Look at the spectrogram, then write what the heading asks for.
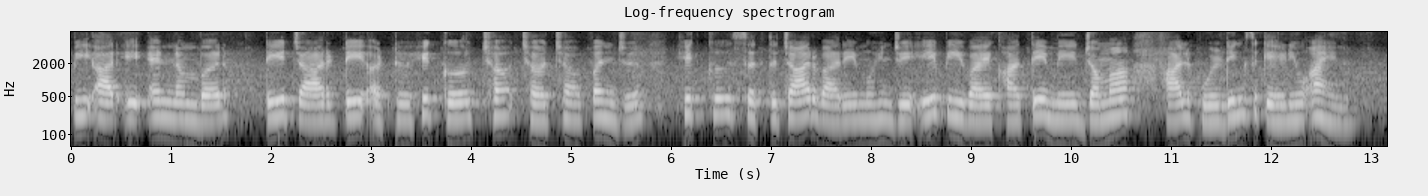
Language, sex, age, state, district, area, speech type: Sindhi, female, 30-45, Maharashtra, Mumbai Suburban, urban, read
